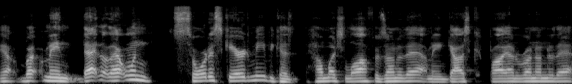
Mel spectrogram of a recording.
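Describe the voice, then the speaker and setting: Talking with hardly any pauses, a man uses a fairly high pitch and fairly even intonation while his loudness swings widely. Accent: Southern US. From Tampa, Florida. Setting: video call from home.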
